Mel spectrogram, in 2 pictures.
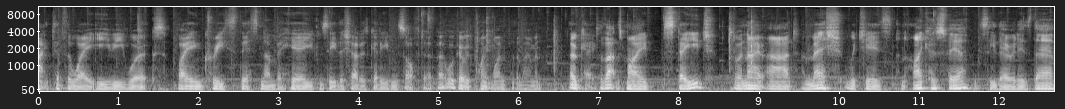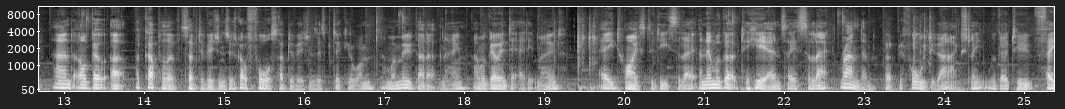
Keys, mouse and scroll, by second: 1.4 middle click, 1.6 click, 4.8 click, 6.3 KP_Enter, 6.5-6.9 scroll down 1, 6.9 middle click, 8.5 click, 8.6 shift+a, 11.2 click, 12.0-12.8 scroll up 1, 12.8 click, 16.1-16.8 scroll down 1, 16.8 g, 17.1 click, 18.0 Tab, 18.1 scroll down 1, 19.5 a, 19.7 a, 21.3 click, 22.7 click, 23.6 a, 23.7 a, 25.2 click.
